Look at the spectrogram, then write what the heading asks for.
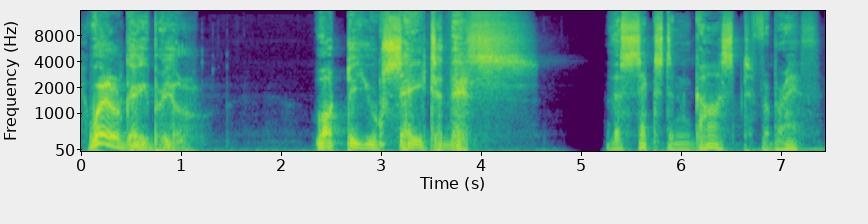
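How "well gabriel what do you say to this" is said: loud, slow goblin voice; grinning goblin. A narrator's reading. Goblin taunts the sexton after the chorus, grinning. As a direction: draw it out with a broad grin. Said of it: "grinned a broader grin than before".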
